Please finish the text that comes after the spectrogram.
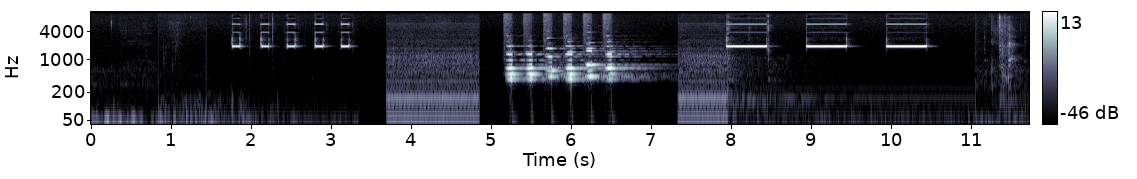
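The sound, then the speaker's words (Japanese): Short bursts of key-press beeps, then a steady microwave hum with a louder rhythmic tone sequence, followed by three long, clear completion beeps, as a 500-watt microwave oven heats uncovered minced chicken with kabayaki sauce for four minutes. Distinct, with no voices. “では、ラップをしないで500ワットの電子レンジで4分加熱します。”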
